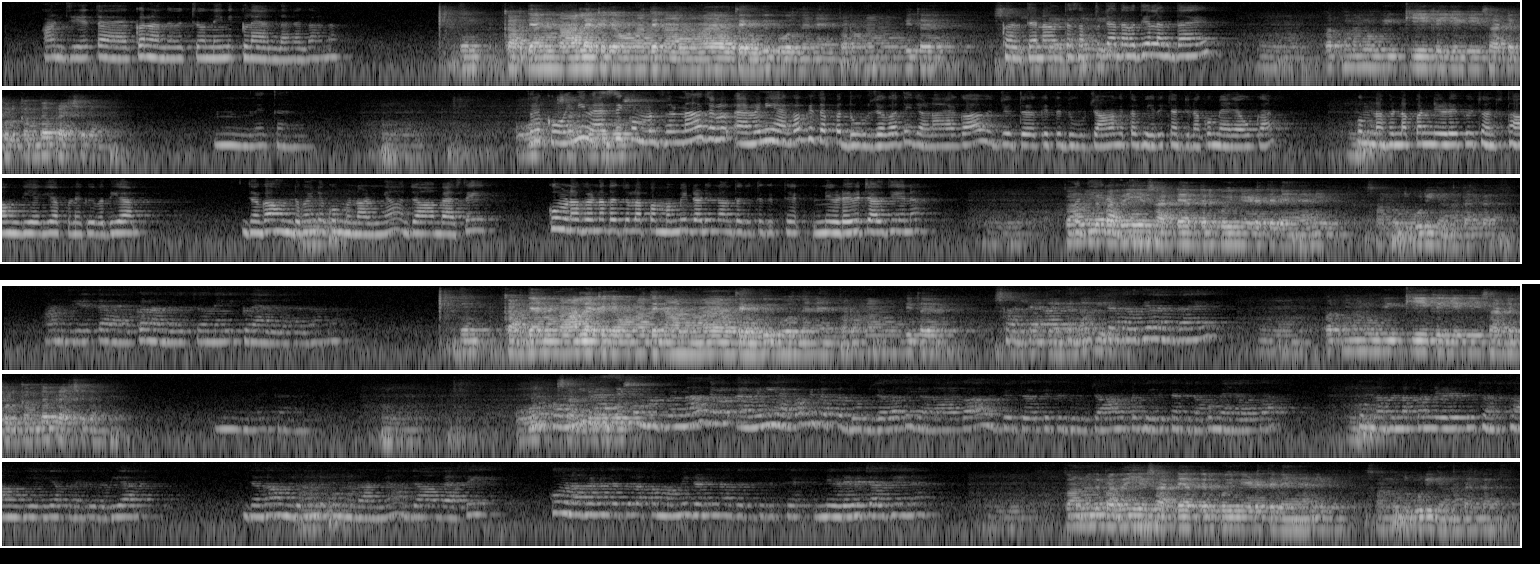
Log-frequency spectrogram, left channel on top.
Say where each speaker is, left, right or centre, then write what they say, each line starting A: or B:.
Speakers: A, on the left; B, on the left.
A: ਹਾਂਜੀ, ਇਹ ਤਾਂ ਐ ਘਰਾਂ ਦੇ ਵਿੱਚੋਂ ਨਹੀਂ ਨਿਕਲਿਆ ਜਾਂਦਾ ਹੈਗਾ ਹਨਾ।
B: ਦਿਨ ਘਰਦਿਆਂ ਨੂੰ ਨਾ ਲੈ ਕੇ ਜਾਓ। ਉਹਨਾਂ ਦੇ ਨਾਲ ਨਾ ਜਾਓ ਅਤੇ ਉਹ ਵੀ ਬੋਲਦੇ ਨੇ। ਪਰ ਉਹਨਾਂ ਨੂੰ ਵੀ ਤਾਂ ਸੋਚਣਾ
A: ਘਰ ਦੇ ਨਾਲ
B: ਚਾਹੀਦਾ
A: ਤਾਂ
B: ਐ
A: ਸਭ
B: ਨਾ ਕਿ
A: ਤੋਂ ਜ਼ਿਆਦਾ ਵਧੀਆ ਲੱਗਦਾ ਏ।
B: ਹੂੰ ਪਰ ਉਹਨਾਂ ਨੂੰ ਵੀ ਕੀ ਕਹੀਏ ਵੀ ਕਿ ਸਾਡੇ ਕੋਲ ਕੰਮ ਦਾ ਪ੍ਰੈਸ਼ਰ ਆ‌।
A: ਹਮ ਇਹ ਤਾਂ ਹੈ।
B: ਹੂੰ, ਉਹ
A: ਚੱਲੋ ਕੋਈ
B: ਸਾਡੇ
A: ਨੀ ਵੈਸੇ
B: ਤੋਂ ਬਸ
A: ਘੁੰਮਣ ਫਿਰਨਾ ਚੱਲੋ ਐਵੇਂ ਨੀ ਹੈਗਾ ਕਿਤੇ ਆਪਾਂ ਦੂਰ ਜਗ੍ਹਾ ਤੇ ਹੀ ਜਾਣਾ ਹੈਗਾ ਜਿੱਦੇ ਕਿਤੇ ਦੂਰ ਜਾਵਾਂਗੇ ਤਾਂ ਫਿਰ ਹੀ ਚੱਜ ਨਾਲ ਘੁੰਮਿਆ ਜਾਊਗਾ ਘੁੰਮਣਾ
B: ਹੂੰ
A: ਫਿਰਨਾ ਆਪਾਂ ਨੇੜੇ ਕੋਈ ਸੰਸਥਾ ਹੁੰਦੀ ਹੈਗੀ ਆਪਣੇ ਕੋਈ ਵਧੀਆ। ਜਗ੍ਹਾ ਹੁੰਦਆਂ
B: ਹੂੰ
A: ਈ ਨੇ ਘੁੰਮਣ ਵਾਲੀਆਂ ਜਾਂ ਵੈਸੇ। ਸੀ ਘੁੰਮਣਾ-ਫਿਰਨਾ ਤਾਂ ਚੱਲੋ ਆਪਾਂ ਮੰਮੀ-ਡੈਡੀ ਨਾਲ ਤਾਂ ਜਿੱਥੇ ਕਿੱਥੇ ਨੇੜੇ ਵੀ ਚੱਲ ਜਾਈਏ ਨਾ।
B: ਹਾਂਜੀ। ਤੁਹਾਨੂੰ
A: ਵਧੀਆ
B: ਤਾਂ
A: ਹੀ
B: ਪਤਾ
A: ਲੱਗਦਾ।
B: ਈ‌ ਐ ਸਾਡੇ ਇੱਧਰ ਕੋਈ ਨੇੜੇ-ਤੇੜੇ ਐ ਨਹੀਂ ਸਾਨੂੰ ਦੂਰ ਹੀ ਜਾਣਾ ਪੈਂਦਾ।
